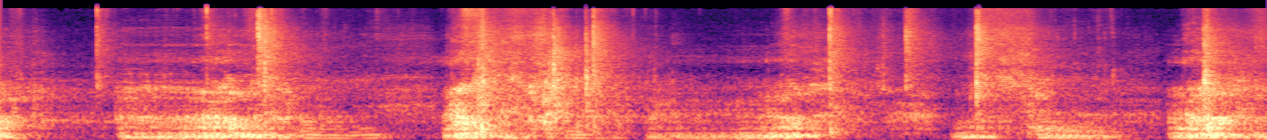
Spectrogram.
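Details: Two Great Danes at play, arguing over a bone as one tries to take it from the other; low, rumbling growls in four throaty bursts with rasping, grumbling vocal noises between them.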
